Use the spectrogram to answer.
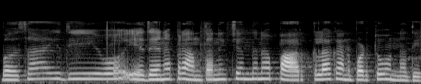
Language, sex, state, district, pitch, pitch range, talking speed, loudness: Telugu, female, Andhra Pradesh, Srikakulam, 235 Hz, 220-255 Hz, 140 wpm, -17 LUFS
